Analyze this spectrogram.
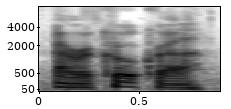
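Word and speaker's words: aarakocra: sort of the hidden lord and the uh arachokra am i saying that right said it right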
